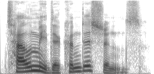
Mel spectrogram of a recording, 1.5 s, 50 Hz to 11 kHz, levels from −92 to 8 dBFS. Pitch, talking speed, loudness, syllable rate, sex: 150 Hz, 155 wpm, -19 LUFS, 4.6 syllables/s, male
